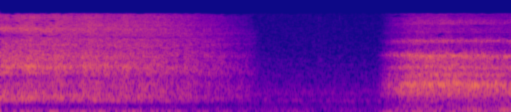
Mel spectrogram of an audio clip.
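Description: Slow, deep belly breathing during a relaxation exercise: one long airy breath, a short silent pause, then another steady breath, soft and unhurried with no talking.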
